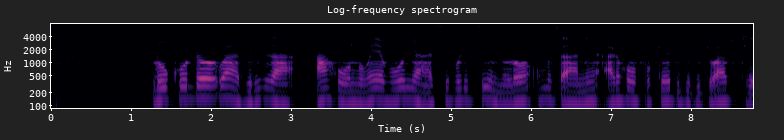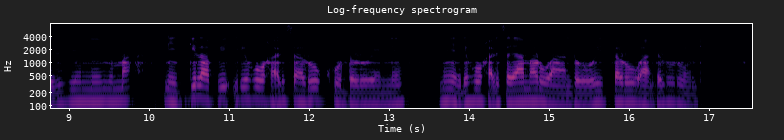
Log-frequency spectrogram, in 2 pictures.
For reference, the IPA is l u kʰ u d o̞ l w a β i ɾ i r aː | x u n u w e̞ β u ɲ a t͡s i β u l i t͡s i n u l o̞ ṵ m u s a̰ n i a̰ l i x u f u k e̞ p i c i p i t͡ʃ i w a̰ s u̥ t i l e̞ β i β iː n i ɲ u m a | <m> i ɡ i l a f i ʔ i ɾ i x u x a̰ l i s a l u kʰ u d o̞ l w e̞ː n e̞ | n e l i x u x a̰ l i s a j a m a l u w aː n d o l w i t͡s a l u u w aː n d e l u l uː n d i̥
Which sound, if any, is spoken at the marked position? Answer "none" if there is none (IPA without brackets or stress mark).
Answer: n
